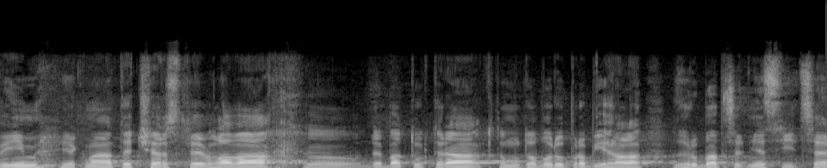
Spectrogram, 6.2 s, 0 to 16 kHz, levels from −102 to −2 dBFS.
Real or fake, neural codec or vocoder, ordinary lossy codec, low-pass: real; none; Opus, 64 kbps; 10.8 kHz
